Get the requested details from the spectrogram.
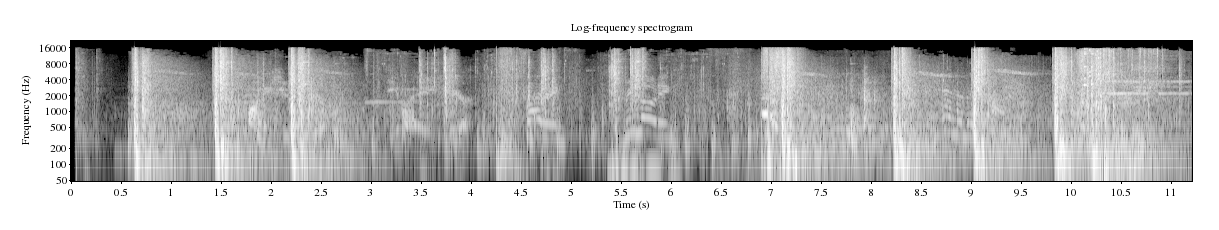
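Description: Loud gunshots blast one at a time, each with a short echoing tail.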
